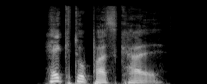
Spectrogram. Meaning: hectopascal
- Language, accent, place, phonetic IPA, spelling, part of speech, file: German, Germany, Berlin, [ˈhɛktopasˌkal], Hektopascal, noun, De-Hektopascal.ogg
